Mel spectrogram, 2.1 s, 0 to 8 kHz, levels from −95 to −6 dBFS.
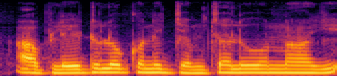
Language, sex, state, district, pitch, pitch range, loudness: Telugu, male, Telangana, Mahabubabad, 145 Hz, 140-150 Hz, -16 LUFS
